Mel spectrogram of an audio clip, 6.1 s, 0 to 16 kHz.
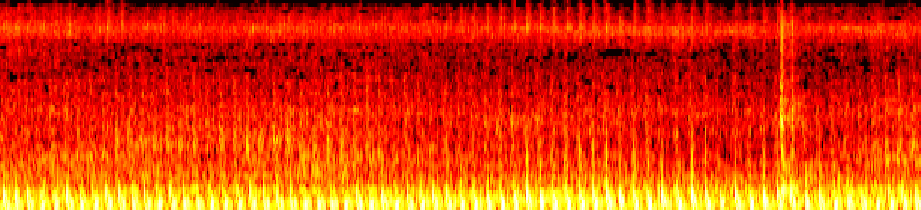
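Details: Suzuki Satria FU with a WRX K3 exhaust after new glasswool silencer packing was fitted: an even, steady thump just under four beats a second, with no rattle or buzz. Normal exhaust from a healthy, well-packed silencer.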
